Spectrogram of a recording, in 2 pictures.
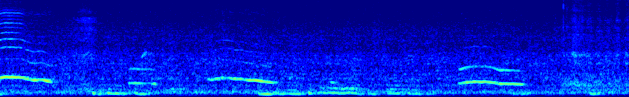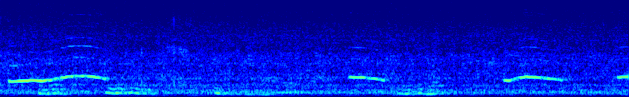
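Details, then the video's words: Ray, a pet red fox, tired and displeased at being woken from a daytime nap indoors, gives soft arched whining rumbles, rising then falling, roughly every one to two seconds, with a faint human voice coaxing him awake. "RAY THE FOX'S DISPLEASED RUMBLING"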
